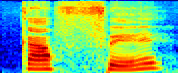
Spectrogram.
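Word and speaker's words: caffè: একটা ব্যাপার এখানে খেয়াল করবেন, কাফে শেষের ই এবং তে এটার শেষের ইর উপর একটা দাগ আছে। যখন এই দাগটা থাকবে তখন ওই শব্দের উচ্চারণটা একটু জোর দিয়ে করতে হবে, যেমন কাফে তে।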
